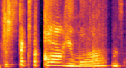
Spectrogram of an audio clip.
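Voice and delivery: high-pitched exasperated holler; mock yell. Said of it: "Can you go yell that at them?".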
